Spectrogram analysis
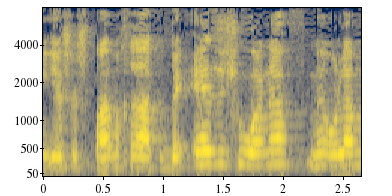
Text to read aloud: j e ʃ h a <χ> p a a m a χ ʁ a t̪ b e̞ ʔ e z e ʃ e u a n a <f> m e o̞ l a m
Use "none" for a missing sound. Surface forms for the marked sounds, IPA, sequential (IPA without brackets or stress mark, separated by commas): ʃ, f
